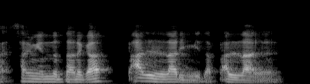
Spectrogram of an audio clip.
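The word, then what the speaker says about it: בלל: 빨랄. 발음대로 빨랄 나오죠.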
